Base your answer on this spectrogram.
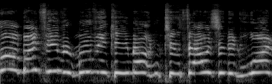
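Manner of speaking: acted-out mocking, needling, very high voice. Mimicking how Ryura said something, mocking imitation of Ryura's tone. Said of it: "the way you said that".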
